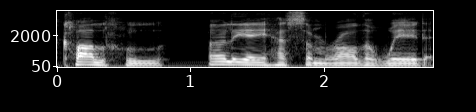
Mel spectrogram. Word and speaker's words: Cthulhu: similar to how Cthulhu is supposed to be pronounced claw Lu earlier' has some rather weird alien pronunciations to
